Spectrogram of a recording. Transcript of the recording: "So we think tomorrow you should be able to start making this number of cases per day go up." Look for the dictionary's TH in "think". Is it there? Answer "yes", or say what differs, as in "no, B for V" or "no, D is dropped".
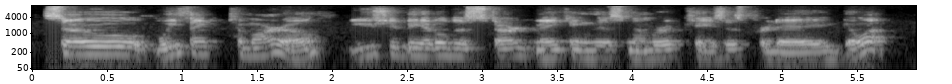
yes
